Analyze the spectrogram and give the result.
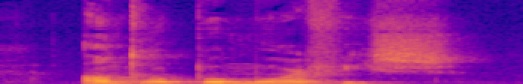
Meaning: anthropomorphic
- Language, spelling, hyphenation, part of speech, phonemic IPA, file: Dutch, antropomorfisch, an‧tro‧po‧mor‧fisch, adjective, /ˌɑn.troː.poːˈmɔr.fis/, Nl-antropomorfisch.ogg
